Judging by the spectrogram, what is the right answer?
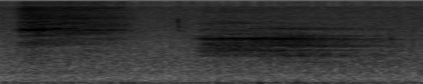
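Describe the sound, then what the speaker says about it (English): A single slow, deliberate breath, drawn in and let out to stay calm, soft and close, heard alone with faint airy noise and a low background hum. "deep breath."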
